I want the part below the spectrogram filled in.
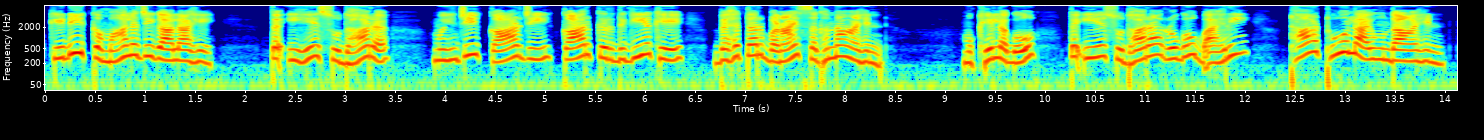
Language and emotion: Sindhi, surprised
